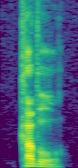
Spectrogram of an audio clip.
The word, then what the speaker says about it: Kabul: Kabul.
